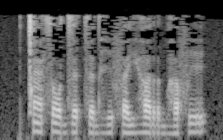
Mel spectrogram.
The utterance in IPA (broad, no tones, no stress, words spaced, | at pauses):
ǀɛ̃ so d͡zɘt͡sɘdʱifɛj ɦɐrbʱɐfi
